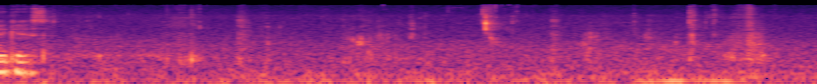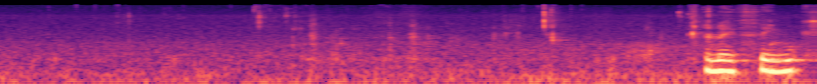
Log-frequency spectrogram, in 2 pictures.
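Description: A young woman slurps and chews noodles close to a microphone.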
